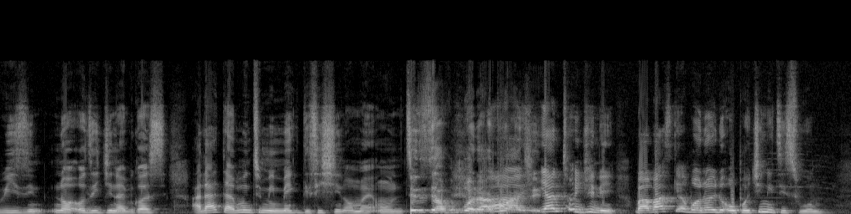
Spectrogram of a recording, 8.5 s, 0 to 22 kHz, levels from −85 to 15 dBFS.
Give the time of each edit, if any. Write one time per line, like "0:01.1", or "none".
0:04.1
